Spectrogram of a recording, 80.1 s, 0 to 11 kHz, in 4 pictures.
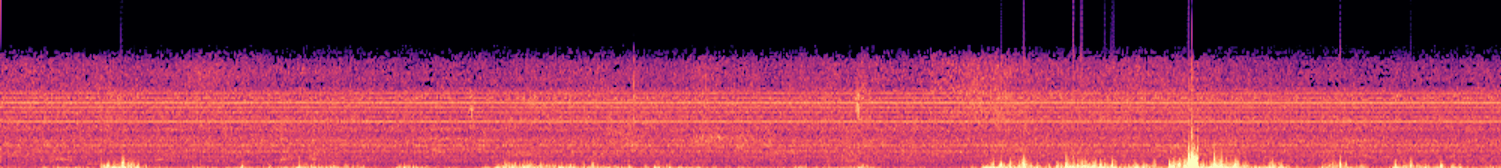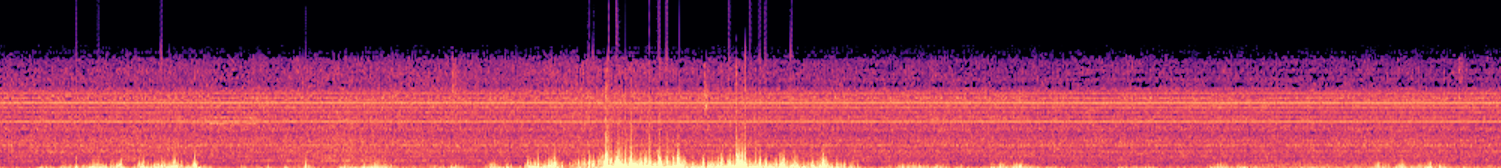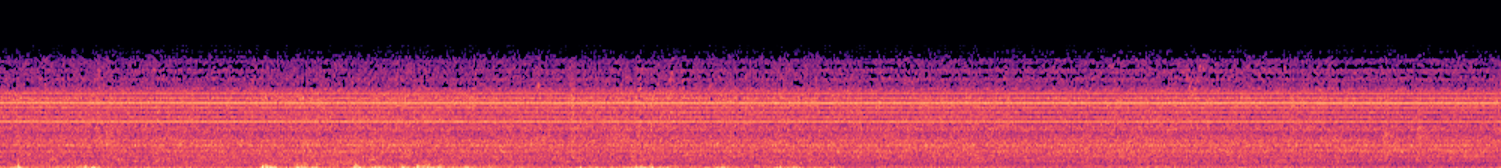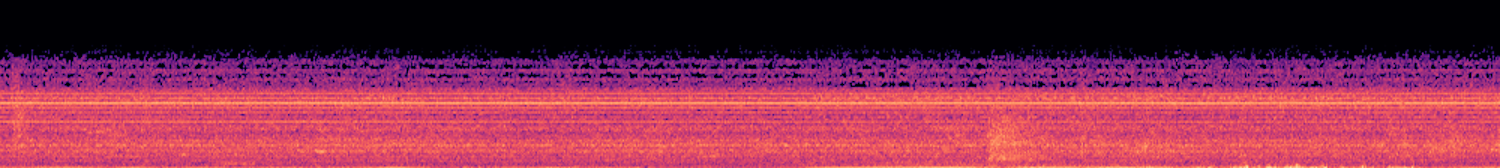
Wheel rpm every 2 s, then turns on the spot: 0, 0, 0, 0, 0, 0, 0, 0, 0, 0, 0, 0, 0, 0, 0, 0, 0, 0, 0, 0, 0, 0, 0, 0, 0, 0, 0, 0, 0, 0, 0, 0, 0, 0, 0, 0, 0, 0, 0, 0.
none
